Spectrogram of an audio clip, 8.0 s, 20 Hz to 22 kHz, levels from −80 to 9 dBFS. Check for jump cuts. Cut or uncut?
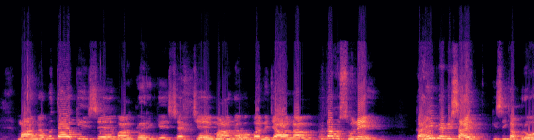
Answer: cut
